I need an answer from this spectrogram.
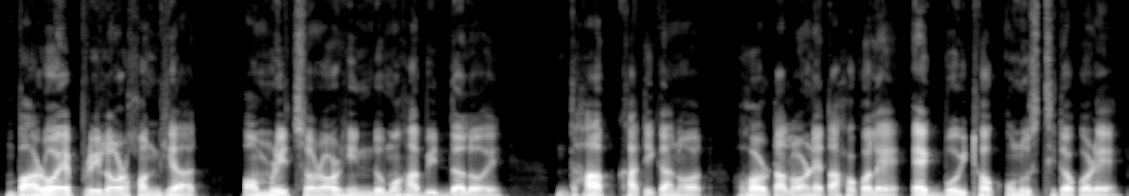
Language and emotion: Assamese, neutral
